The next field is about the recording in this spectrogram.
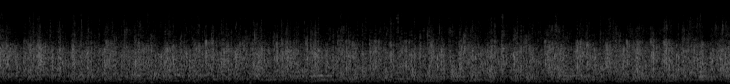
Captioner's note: applause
